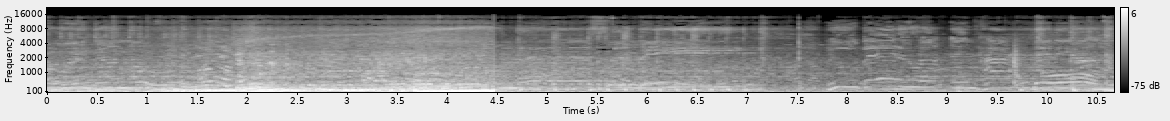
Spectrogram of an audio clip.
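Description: Loud motor-vehicle traffic going by close to an outdoor street table: a low engine rumble with a rising hiss builds for a few seconds and then cuts off abruptly about four and a half seconds in.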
